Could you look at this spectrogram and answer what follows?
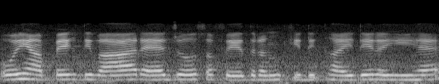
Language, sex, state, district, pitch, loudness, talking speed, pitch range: Hindi, female, Haryana, Rohtak, 220 Hz, -15 LUFS, 190 wpm, 210-225 Hz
